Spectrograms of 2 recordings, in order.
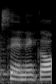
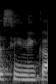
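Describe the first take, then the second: First: Seneca with an "eh" in the first syllable; alternative pronunciation. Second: Seneca with a long "ee" in the first syllable; alternative pronunciation. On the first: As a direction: say Seneca as SEH-neh-ka. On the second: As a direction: say Seneca as SEE-nih-ka. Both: Shown as a demonstration. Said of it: "I'm not sure about the pronunciation".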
